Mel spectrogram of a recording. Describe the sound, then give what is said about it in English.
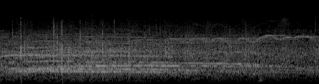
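A church audience claps and cheers steadily for about three seconds, a dense wash of applause with whoops and shouts rising above it, one high voice holding a long cheer near the end. “And just in case he listens to the podcast to check out everything's legit, can you give him a big cheer?”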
